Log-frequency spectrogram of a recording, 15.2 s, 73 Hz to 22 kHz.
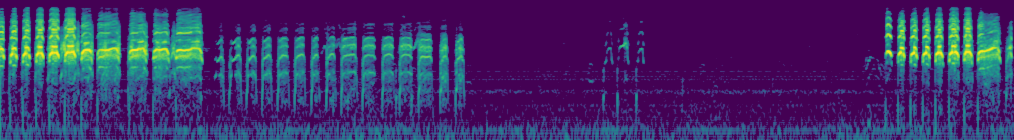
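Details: Osprey couple at their nest in Charlo, Montana, filmed by nest cam on 8 July 2018 in the 5 pm hour: loud rapid harsh cheeping for three seconds, a softer even series, a long silence, then another loud burst.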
